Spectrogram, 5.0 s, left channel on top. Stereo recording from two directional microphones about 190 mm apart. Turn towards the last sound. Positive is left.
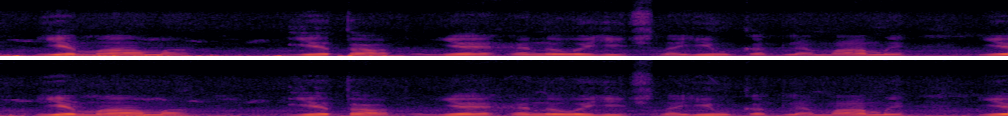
turn(degrees=0)  # may be behind; listen again after turning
